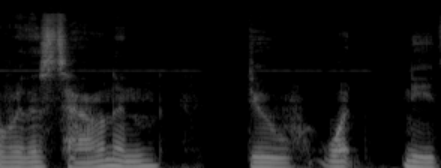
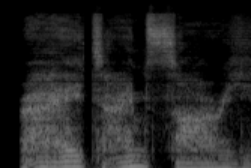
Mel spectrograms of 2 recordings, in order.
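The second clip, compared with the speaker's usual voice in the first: hoarse, raspy put-on voice; 3 semitones lower than usual. Made to apologize to a guest in a comedy bit, answering in a raspy put-on voice. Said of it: "why do you sound so raspy?".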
